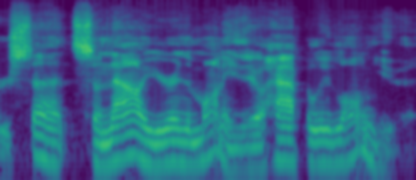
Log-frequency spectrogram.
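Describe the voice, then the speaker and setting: Very fast speech comes from a man at a medium pitch, the sound dry and close with no echo. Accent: American. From US Midwest (northwest Ohio). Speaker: real estate investor. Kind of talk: podcast interview.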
